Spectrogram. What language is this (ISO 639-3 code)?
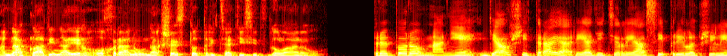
slk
